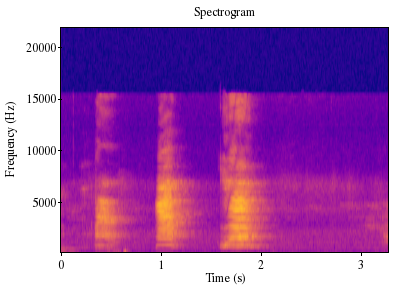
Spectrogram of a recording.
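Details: A common hill myna gives three coarse, harsh squawks roughly every half second, set against low background noise. The sounds are used to encourage sluggish mynas to call back.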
